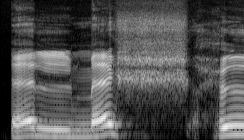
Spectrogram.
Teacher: Lam harfinde buradaki lam harfinde de eee harfin sesini ikilemeden bir defa okuyup geçiyoruz. Sakin şın harfinde şın harfinin sesi akacak.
